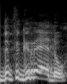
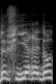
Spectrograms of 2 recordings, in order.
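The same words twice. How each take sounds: First: The name is pronounced with Portuguese sounds. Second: The name is pronounced with French sounds. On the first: This is how Portuguese speakers say the name. "ils disent De Figueiredo, comme ça" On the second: This is how the speaker usually says the name. "eux ils disent pas comme ça"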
